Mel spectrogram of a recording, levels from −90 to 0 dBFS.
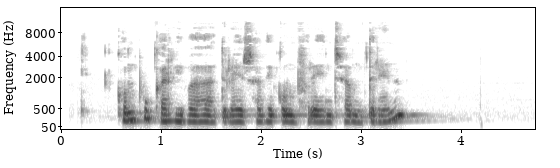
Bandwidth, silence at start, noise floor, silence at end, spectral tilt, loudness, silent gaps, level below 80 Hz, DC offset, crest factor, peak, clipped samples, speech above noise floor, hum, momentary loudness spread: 11 kHz; 0.2 s; -78 dBFS; 1.2 s; -6.5 dB/octave; -31 LUFS; none; -82 dBFS; under 0.1%; 16 dB; -16 dBFS; under 0.1%; 48 dB; none; 4 LU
